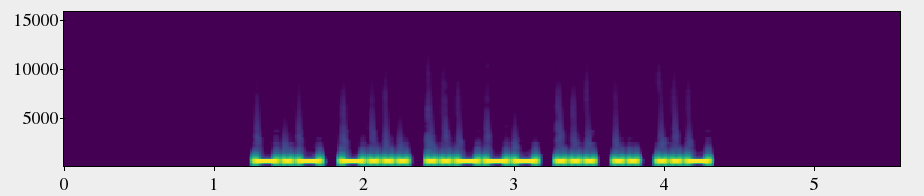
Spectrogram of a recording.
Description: Morse code, heard as a keyed tone, about 25 wpm, 700 Hz. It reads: KB2SIU
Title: USA Call Signs - 6 Characters - Repeated 2x - 25wpm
